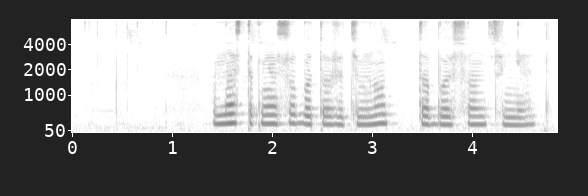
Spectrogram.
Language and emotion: Russian, neutral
